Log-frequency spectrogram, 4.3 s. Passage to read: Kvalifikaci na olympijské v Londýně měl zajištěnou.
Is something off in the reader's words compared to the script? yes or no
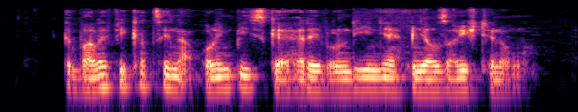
yes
